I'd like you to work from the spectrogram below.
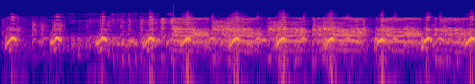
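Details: A female white-breasted waterhen calling a male gives steady, nasal, upslurred croaks roughly twice per second over a rough, buzzing wash of further calls.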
